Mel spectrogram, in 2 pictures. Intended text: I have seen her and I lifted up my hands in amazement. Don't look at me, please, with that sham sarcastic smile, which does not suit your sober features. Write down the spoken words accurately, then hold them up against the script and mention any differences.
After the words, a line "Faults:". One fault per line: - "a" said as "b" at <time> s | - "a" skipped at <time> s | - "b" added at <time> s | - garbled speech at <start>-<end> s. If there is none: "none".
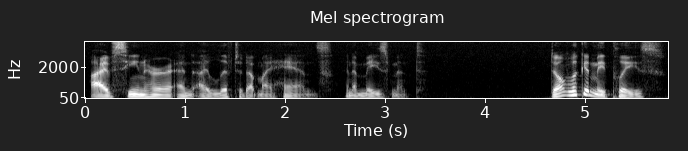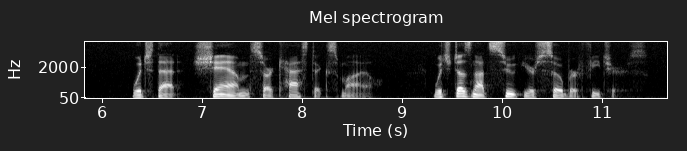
I have seen her and I lifted up my hands in amazement. Don't look at me, please, which that sham sarcastic smile, which does not suit your sober features.
Faults:
- "with" said as "which" at 6.3 s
